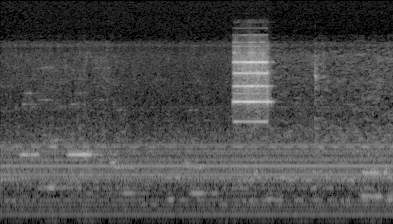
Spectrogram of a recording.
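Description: A short electronic beep from a REM pod alarm goes off once during a spirit box session, a brief high chirp over a steady electrical hum.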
